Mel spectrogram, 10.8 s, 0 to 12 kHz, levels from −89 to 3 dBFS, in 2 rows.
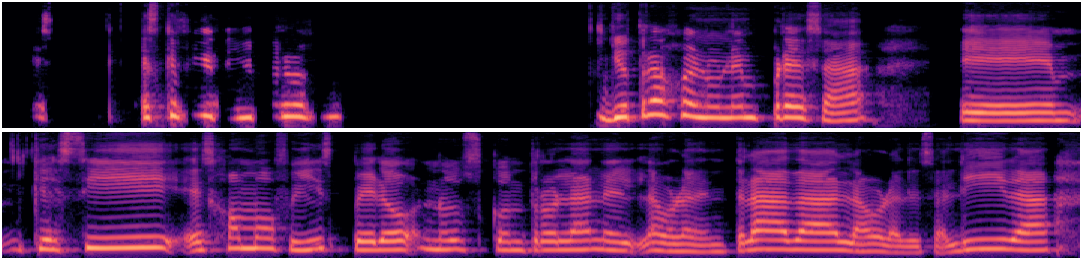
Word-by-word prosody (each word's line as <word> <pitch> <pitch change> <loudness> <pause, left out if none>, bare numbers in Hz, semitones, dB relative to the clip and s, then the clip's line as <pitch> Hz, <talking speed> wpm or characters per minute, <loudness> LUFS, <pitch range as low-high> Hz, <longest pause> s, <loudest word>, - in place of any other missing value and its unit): Es - - -13 0.4
es 295 0 +1
que 335 - +3
fíjate 330 -4 -2
yo - - +5
trabajo. 315 -1 +1 1.3
Yo 290 +3 +6
trabajo 360 +1 +4
en 300 - +6
una 290 0 +3
empresa, 285 -6 +1 0.4
eh, 215 0 +1 0.3
que 250 -2 +1
sí 285 +4 +2
es 220 +2 -6
home 275 0 +1
office, 250 0 -4
pero, 230 0 +1
nos 240 -2 -4
controlan 230 +1 -3
el 220 -2 -3
la 215 - -4
hora 195 -1 -3
de 180 - -6
entrada, 230 +4 +1
la 195 -3 -2
hora 180 -4 -4
de 160 0 -7
salida, 230 +6 -2
240 Hz, 160 wpm, -21 LUFS, 220-285 Hz, 1.3 s, Yo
